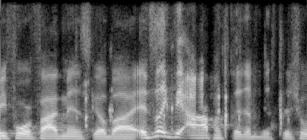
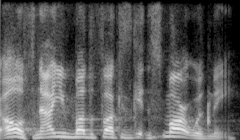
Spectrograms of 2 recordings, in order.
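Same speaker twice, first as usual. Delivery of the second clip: mock indignant customer; 6 semitones higher than usual. Customer accusing staff.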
